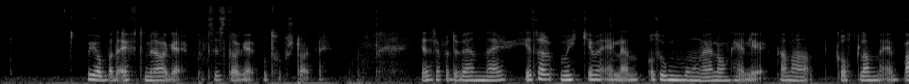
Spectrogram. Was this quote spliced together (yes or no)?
no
